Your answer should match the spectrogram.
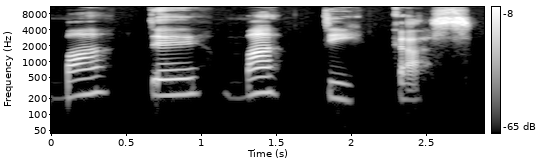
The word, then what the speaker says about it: matemáticas: Matemáticas. Matemáticas. Hear how that A with the accent mark is a little bit stronger than the other syllables?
